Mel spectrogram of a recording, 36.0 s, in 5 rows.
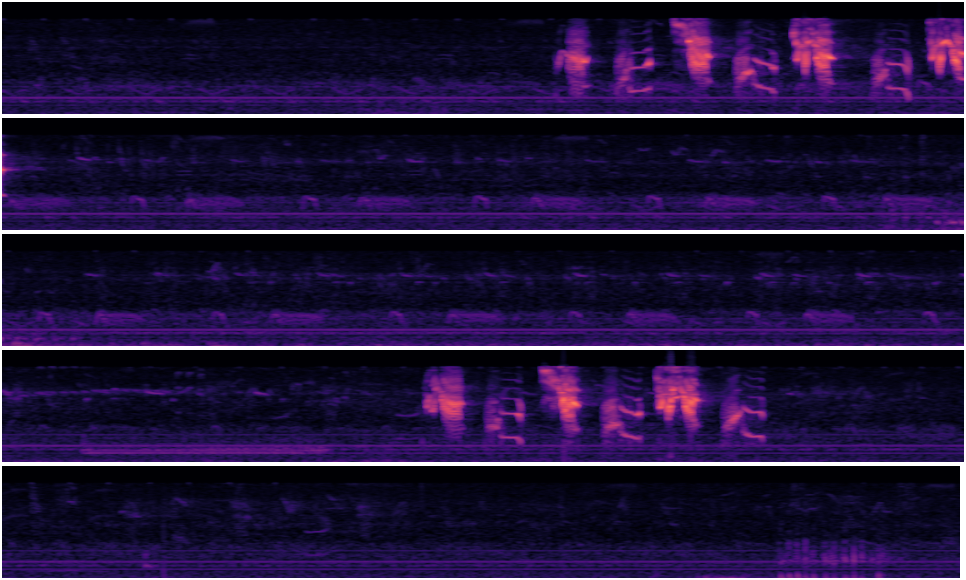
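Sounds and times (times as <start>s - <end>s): steady hum: 0.0s - 36.0s
bird harsh calls: 4.2s - 27.4s.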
